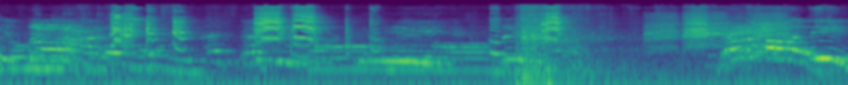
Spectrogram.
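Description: Parrots squawking several times in shrill bursts, with speech-like chattering babble between the calls.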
